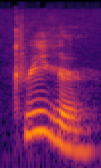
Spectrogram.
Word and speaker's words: Creager: And when I come back for succeeding pilgrimages, she'd say, "Creager, rhymes with trigger."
